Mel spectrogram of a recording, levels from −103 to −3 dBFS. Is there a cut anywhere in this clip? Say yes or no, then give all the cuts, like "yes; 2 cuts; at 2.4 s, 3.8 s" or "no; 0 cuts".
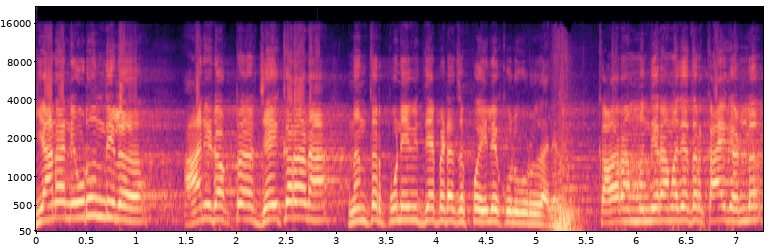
yes; 1 cut; at 5.2 s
